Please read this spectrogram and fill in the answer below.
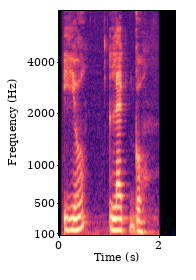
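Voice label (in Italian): "leggo", Italian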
